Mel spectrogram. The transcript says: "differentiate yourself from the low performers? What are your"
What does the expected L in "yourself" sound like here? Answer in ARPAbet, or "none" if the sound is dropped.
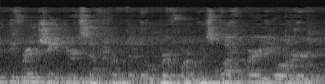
none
